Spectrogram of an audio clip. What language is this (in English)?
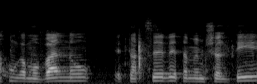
Hebrew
